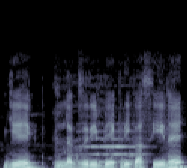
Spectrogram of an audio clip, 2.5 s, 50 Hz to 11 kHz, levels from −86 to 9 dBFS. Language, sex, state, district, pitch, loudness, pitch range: Hindi, male, Uttar Pradesh, Lucknow, 120 Hz, -14 LUFS, 115-135 Hz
